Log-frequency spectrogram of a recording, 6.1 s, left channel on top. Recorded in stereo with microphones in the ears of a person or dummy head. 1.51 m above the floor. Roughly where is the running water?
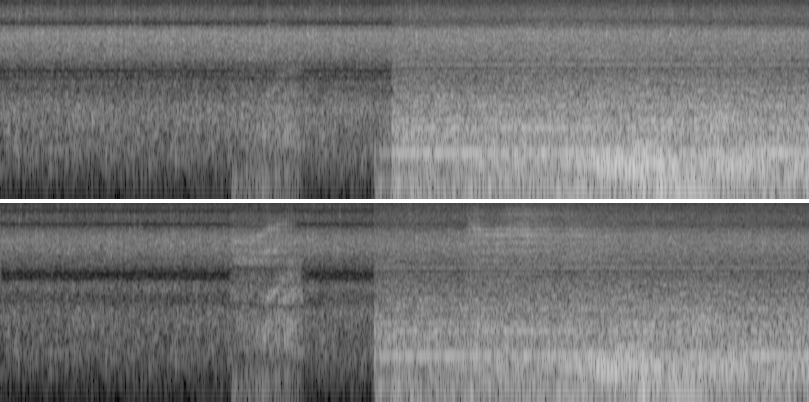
Centre.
